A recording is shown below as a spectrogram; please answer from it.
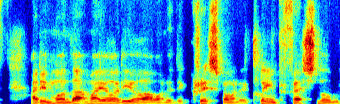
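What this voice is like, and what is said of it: Unfamiliar regional accent. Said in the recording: “my voice is what it is. I have an accent that not many people will be familiar with”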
